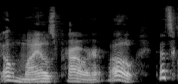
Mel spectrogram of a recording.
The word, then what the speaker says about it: Prower: Prower? – Yeah. How do you say it? – Prower.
